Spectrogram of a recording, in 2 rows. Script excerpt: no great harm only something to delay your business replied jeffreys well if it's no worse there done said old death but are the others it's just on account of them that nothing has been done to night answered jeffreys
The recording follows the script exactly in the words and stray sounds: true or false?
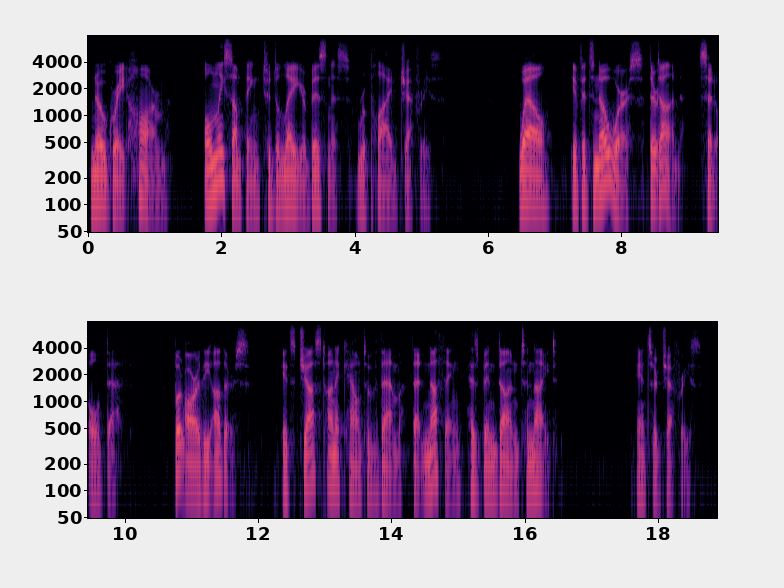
true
